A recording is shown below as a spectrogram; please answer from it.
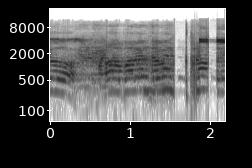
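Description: A man speaking, words not made out.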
